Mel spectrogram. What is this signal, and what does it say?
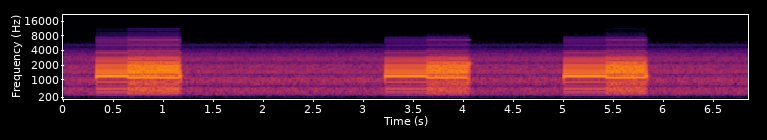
Packet radio (AX.25, as in APRS), 1200 baud, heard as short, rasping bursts.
